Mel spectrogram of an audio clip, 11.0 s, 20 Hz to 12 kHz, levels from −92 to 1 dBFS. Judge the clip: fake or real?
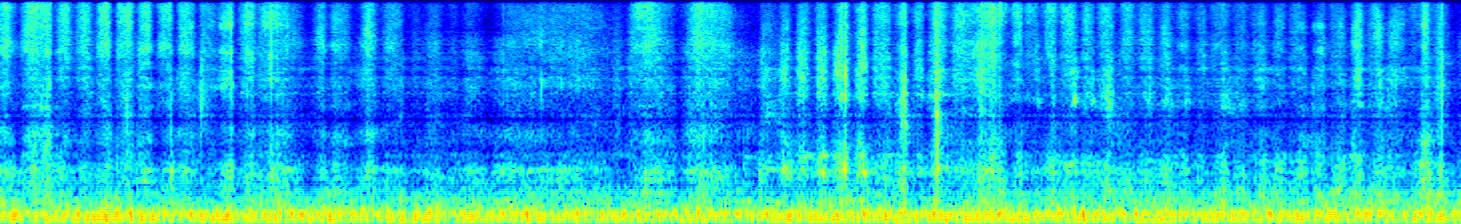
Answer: fake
